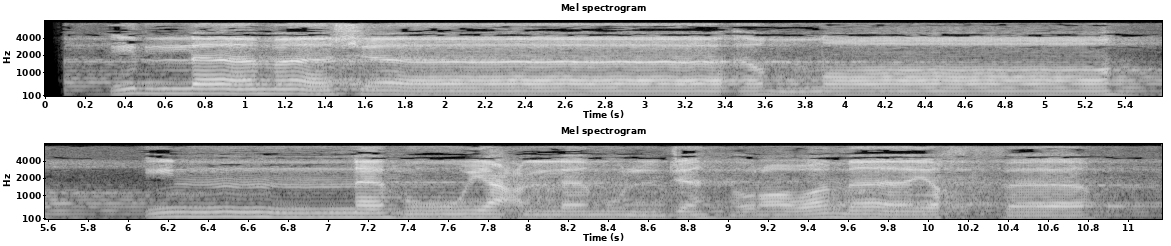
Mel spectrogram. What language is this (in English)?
Arabic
